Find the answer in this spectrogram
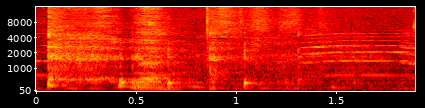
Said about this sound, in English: Oh, hey, buddy. My cat has something to say about that. He don't like really it. He's really upset about it.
